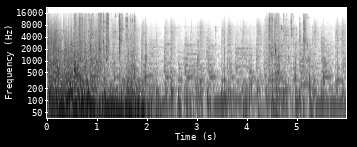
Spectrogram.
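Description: Grenade blasts in the Point Blank shooter game played on an Asus ROG G512LI laptop, a heavy booming explosion at the start followed by repeated thuds, impacts and gunfire-like cracks, loud and continuous.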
